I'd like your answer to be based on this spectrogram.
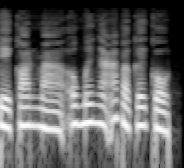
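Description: A woman's voice: fairly low pitch, steady tone, fast talker, dark tone, dry recording, clean studio sound, close to an everyday voice. A woman voicing a humble young mother who pleads and apologizes. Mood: pleading.

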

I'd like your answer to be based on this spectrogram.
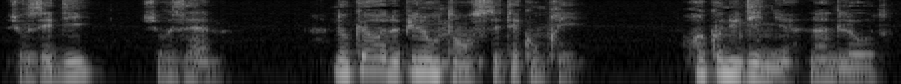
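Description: Man voicing a noble young princess, solemn, declamatory, mellow tone, husky edge, audiobook. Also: fairly low pitch, measured pace. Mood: earnest. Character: proud loving young princess in hiding. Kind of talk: audiobook reading.

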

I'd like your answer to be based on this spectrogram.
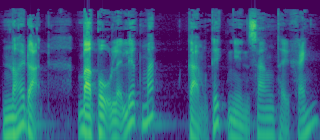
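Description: A man narrating a horror story with dramatic, expressive delivery. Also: fairly low pitch, measured pace.

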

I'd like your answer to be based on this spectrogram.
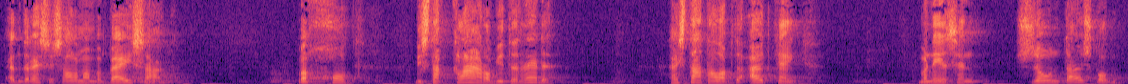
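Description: A man with a Dutch accent preaching a sermon, addressing brothers and sisters, repeating key phrases and swinging between loud declarations and quiet, low passages. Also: unhurried, long pauses, slight background noise.

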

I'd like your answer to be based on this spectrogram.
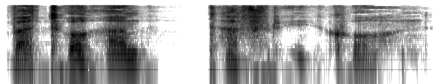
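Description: A man reading an audiobook, voicing a feeble, good-natured old man who speaks slowly and faintly. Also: dark tone, no echo, close to an everyday voice. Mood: contented. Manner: slow, faint, wavering delivery. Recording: dull lo-fi sound.

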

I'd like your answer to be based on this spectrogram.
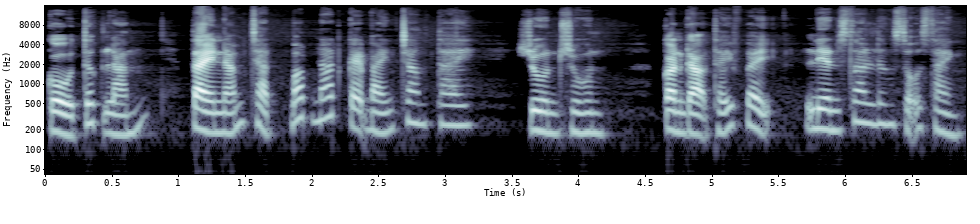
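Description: A woman's voice: mid-range voice, measured pace, dry recording. Woman narrating a story, dry sound.

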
